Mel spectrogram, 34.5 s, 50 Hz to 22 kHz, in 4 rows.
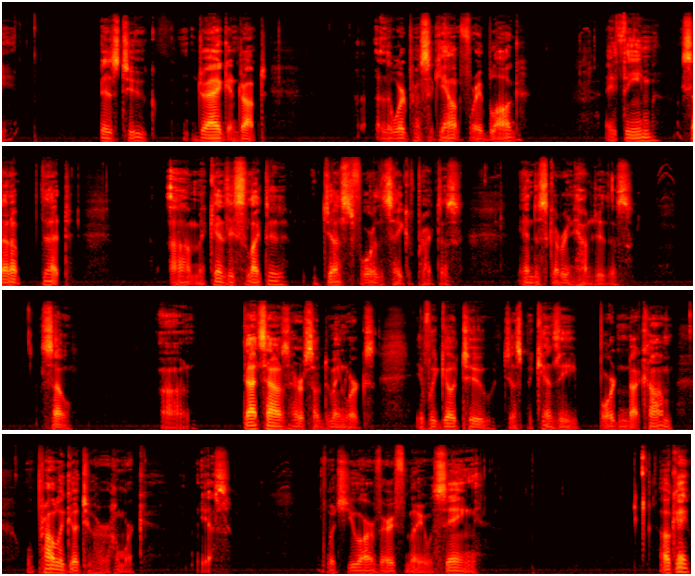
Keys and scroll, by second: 25.4 BackSpace, 25.9 Return.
